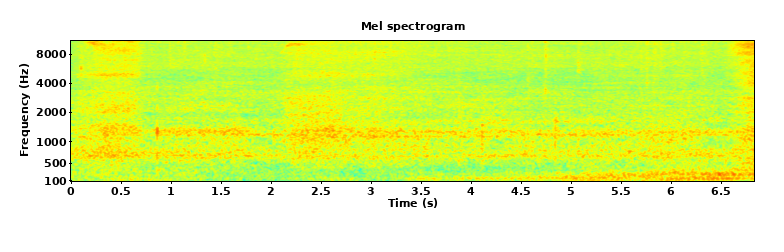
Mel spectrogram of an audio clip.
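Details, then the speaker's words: Basement ceiling with nothing running: a steady, even high hiss from a cold water supply line. Pinhole leak in the water pipe. "Now, what am I hearing right now over here? Over here. I know I hear water, but why? There's nothing running."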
